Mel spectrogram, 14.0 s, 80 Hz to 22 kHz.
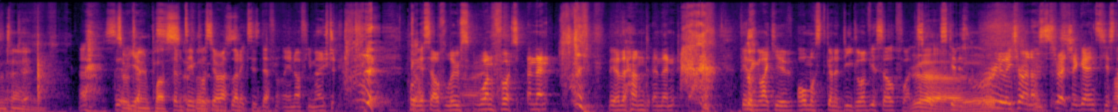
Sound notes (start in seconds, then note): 5.7 hrrgh; 8.6 krrch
